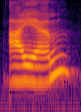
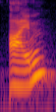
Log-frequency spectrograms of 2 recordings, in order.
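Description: First: Both words are said in full and kept separate. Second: The words are squeezed into one short contracted syllable. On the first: "he's also reducing a lot of things" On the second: "he's also reducing a lot of things"

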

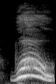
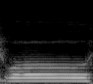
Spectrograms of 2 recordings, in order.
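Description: First: The word is shouted quickly and sharply. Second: The word is said slowly and calmly. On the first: The rider is panicking and wants out now. The speaker calls it wrong. "they're shouting, whoa, whoa, whoa... It is urgent, it is quick, it is fast, it is sharp" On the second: The rider is calm and lowers the energy. The speaker calls it right. "hold it together long enough to be able to say, and whoa"

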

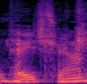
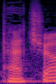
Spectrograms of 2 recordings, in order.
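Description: First: The word is said in the American way. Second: The word is said in a non-American way. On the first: "I know Americans say Patreon" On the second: "I call it Patreon"

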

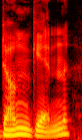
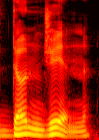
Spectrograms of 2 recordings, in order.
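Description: First: It starts with 'dung' and ends in 'in'. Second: It is said with a soft 'j' sound: 'dun-jun'. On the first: The speaker calls it wrong. "Even though you don't pronounce it that way, it's not dungin" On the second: The speaker calls it right. "It's dungeon"

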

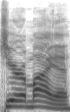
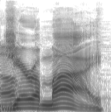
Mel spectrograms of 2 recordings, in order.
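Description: First: The name ends with an 'eye-uh' sound. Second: The name ends with a short 'ih' sound. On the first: The speaker calls it wrong. "Not Jeremiah" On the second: The speaker calls it right. "Because it's IH at the end of his name"

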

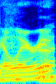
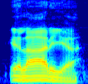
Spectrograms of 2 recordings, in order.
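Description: First: The name is said in a plain English way. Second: The name is said with a foreign accent. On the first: "I can just say Hilaria" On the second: "You don't have to say it with the accent anymore"

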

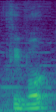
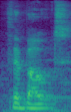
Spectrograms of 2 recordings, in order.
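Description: First: The name is said with French pronunciation. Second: The name is said the way it is spelled.

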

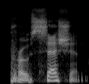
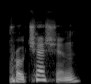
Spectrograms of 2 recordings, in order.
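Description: First: The c is said with an s sound. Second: The c is said with a ch sound. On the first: The speaker calls it right. "but procession" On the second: The speaker calls it wrong. "the word is not procession"

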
